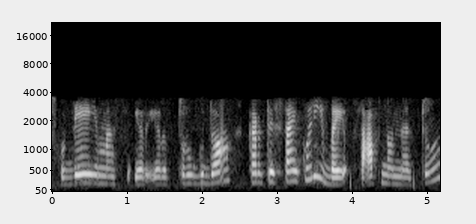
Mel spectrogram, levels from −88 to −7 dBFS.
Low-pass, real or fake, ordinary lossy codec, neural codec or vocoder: 3.6 kHz; real; MP3, 24 kbps; none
